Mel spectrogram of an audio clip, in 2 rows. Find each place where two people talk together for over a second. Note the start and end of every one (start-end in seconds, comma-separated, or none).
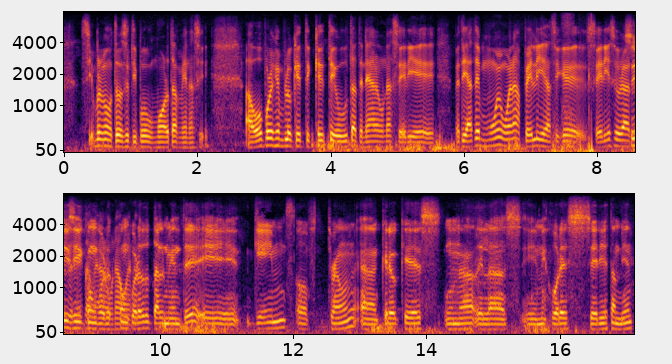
8.4-9.7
